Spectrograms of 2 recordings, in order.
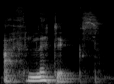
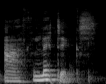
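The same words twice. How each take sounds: First: AthLEtics said with a falling tune; stress on second syllable. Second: AthLEtics with a rising tune, the final s stretched out; stress on second syllable. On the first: Teacher repeats the model word for students, stress on second syllable. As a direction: land "Athletics" firmly on LE and let it fall. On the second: Teacher modelling the word for the class, stress on second syllable. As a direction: lift "Athletics" on LE and let it rise to the end. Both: Shown as a demonstration. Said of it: "Second syllable".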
